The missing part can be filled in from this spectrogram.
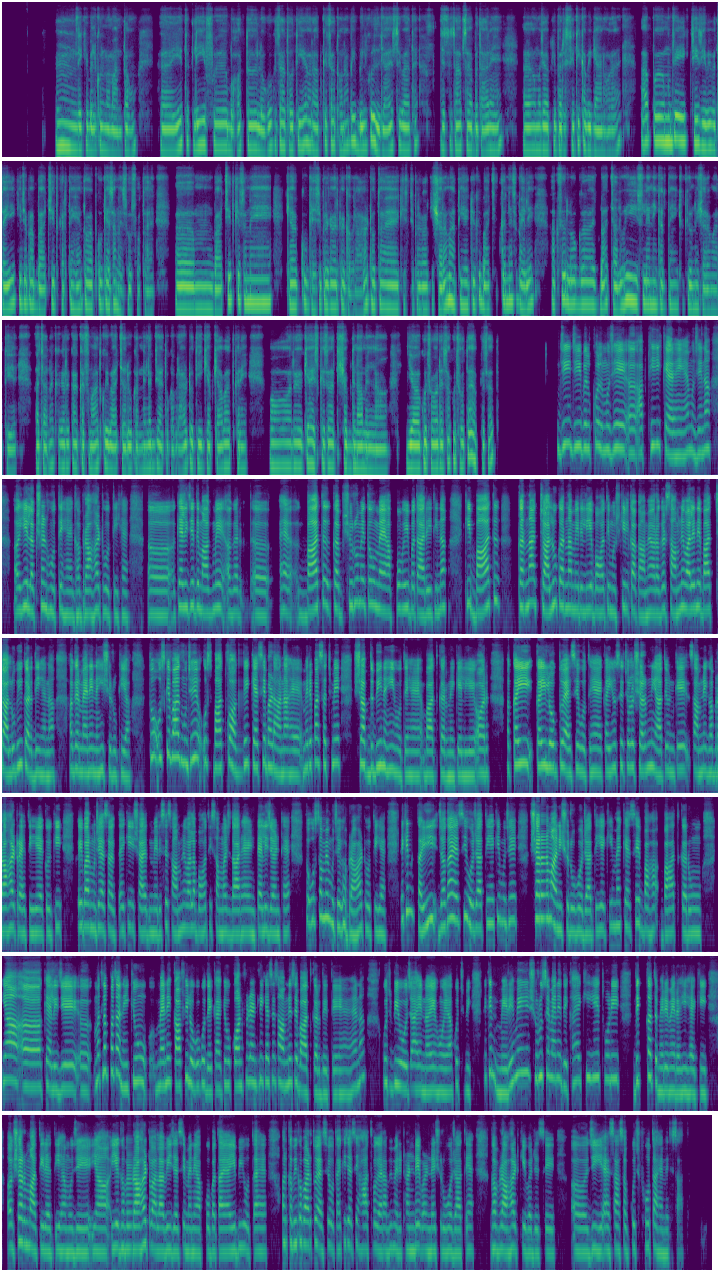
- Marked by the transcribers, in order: in English: "इंटेलिजेंट"; in English: "कॉन्फिडेंटली"
- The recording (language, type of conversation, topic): Hindi, advice, आपको अजनबियों के साथ छोटी बातचीत करना क्यों कठिन लगता है?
